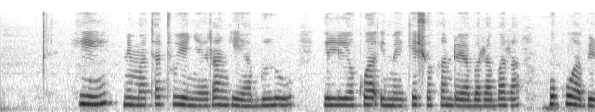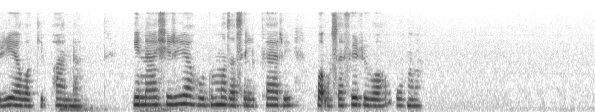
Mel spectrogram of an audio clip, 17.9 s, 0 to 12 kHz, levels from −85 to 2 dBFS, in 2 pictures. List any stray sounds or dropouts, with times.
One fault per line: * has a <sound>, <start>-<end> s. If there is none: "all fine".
all fine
